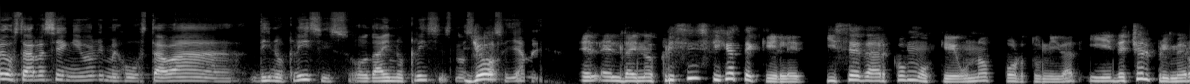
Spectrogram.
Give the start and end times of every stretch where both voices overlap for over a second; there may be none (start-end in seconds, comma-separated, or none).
none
